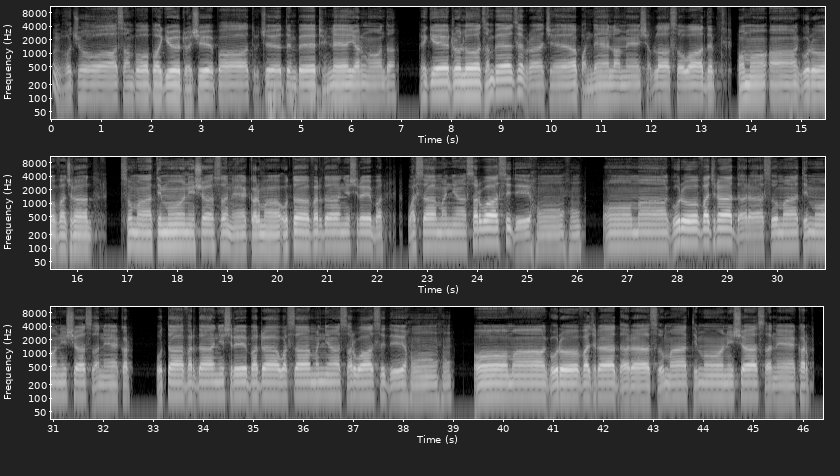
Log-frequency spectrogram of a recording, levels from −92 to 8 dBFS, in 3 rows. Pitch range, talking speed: 100-115 Hz, 60 wpm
